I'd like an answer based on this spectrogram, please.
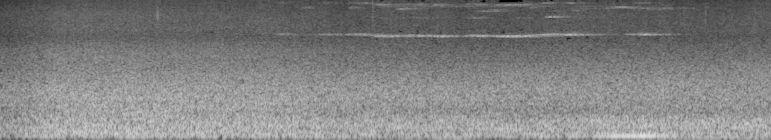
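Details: A constant roar of road traffic and passing vehicles, with a thin high whine in places.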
